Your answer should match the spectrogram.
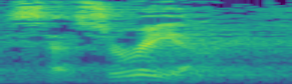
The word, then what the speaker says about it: Caesarea: And both are correctly spelled C-A-E-S-A-R-E-A. Now, I've never liked the word Caesar or Caesarea because it seems to me that it should be spelled like any normal word that has a long E sound, C-E-A-S-A-R. But no, some clever ancient fellow decided it should be C-A-E-S-A-R.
